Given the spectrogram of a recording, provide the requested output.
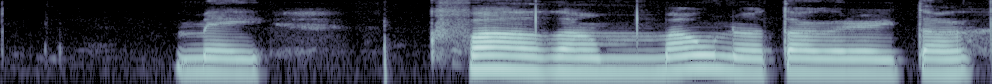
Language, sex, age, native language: Icelandic, male, 12, Icelandic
